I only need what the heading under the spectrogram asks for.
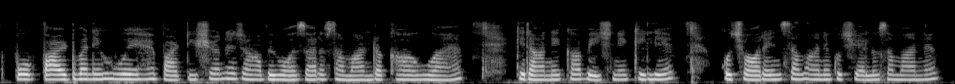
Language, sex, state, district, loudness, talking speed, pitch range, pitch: Hindi, female, Bihar, Samastipur, -15 LUFS, 170 wpm, 220-240 Hz, 230 Hz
